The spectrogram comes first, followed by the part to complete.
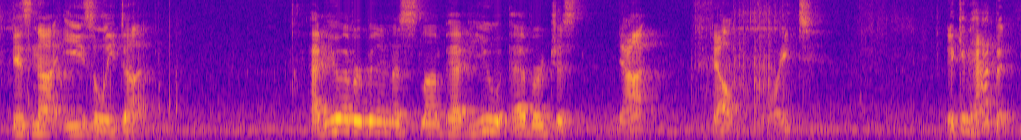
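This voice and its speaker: Young man, children's storyteller, lively sing-song pitch, slow unhurried pace, echoey room with faint hum. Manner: gentle, animated read-aloud with soft chuckles and asides. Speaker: youth club storyteller. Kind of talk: reading a picture book aloud to children.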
